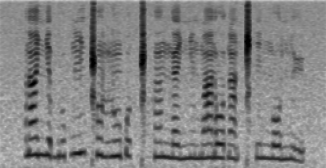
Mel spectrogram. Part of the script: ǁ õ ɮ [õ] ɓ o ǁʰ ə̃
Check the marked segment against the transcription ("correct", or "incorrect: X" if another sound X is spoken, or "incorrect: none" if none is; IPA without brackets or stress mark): incorrect: ũ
